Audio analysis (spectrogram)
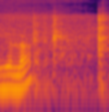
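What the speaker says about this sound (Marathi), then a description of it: "आता याला आपण हळूहळू हलवायचं, म्हणजे याच्या गुठळ्या बनणार नाहीत." A spoon stirs besan pithle, a gram-flour dish, in a pan over low heat with soft scraping strokes, close and brief, following a short spoken phrase.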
